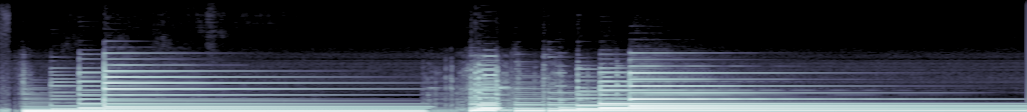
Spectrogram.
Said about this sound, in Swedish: Och den där har ju ett helt just den där gitarren har ju ett helt otroligt sustain.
